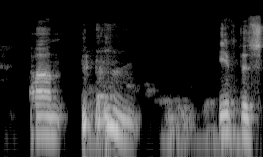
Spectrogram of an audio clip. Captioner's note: clears throat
